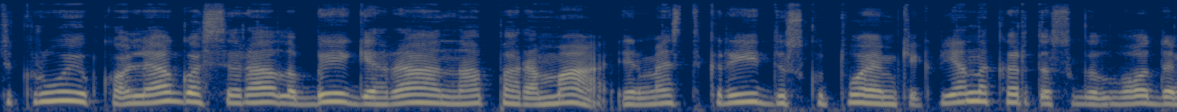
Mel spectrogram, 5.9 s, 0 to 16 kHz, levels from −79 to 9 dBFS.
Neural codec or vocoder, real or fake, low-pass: vocoder, 44.1 kHz, 128 mel bands, Pupu-Vocoder; fake; 14.4 kHz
